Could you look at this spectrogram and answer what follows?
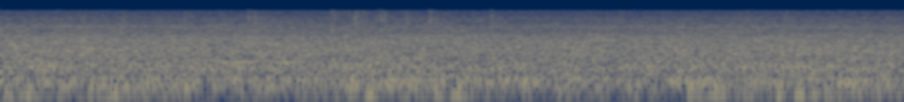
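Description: Steady heavy rain, an even hiss with no breaks, with a few faint light ticks about two seconds in.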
